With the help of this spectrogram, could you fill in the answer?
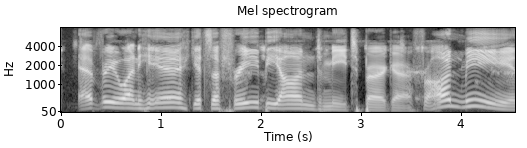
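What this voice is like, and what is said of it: Put-on accent for a character. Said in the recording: “I don't know why I gave him an accent ... all billionaires cue an accent.”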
